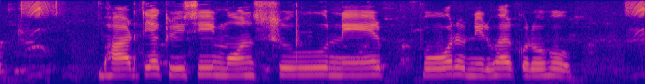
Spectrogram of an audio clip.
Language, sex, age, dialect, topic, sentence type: Magahi, female, 18-24, Northeastern/Surjapuri, agriculture, statement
